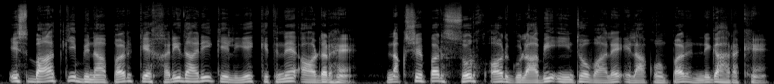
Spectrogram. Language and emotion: Urdu, neutral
